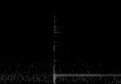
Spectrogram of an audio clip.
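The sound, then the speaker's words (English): A single light tap on a wine glass during a wine tasting produces a clear, bright ding that rings on as a steady tone, fading slowly into quiet background hiss. “What was the banging on the glass for? Mostly just because I like the noise. It makes a cool ding.”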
